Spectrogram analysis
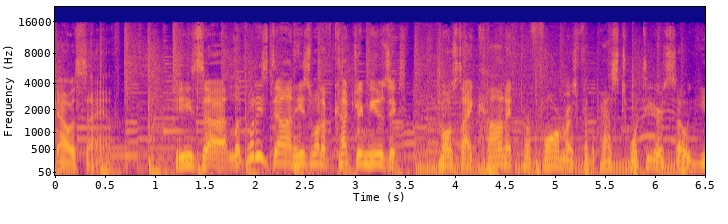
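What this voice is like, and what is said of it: Usual voice. Nothing is said of it.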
